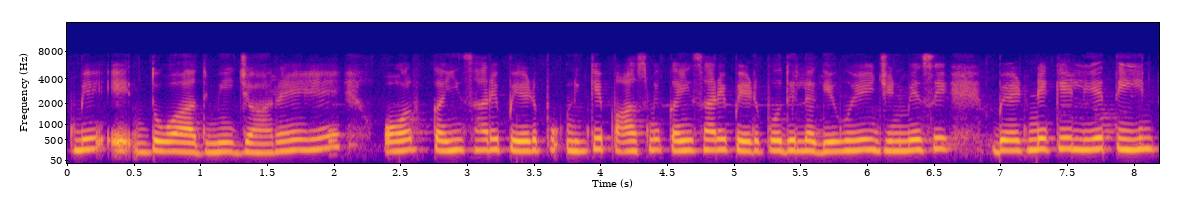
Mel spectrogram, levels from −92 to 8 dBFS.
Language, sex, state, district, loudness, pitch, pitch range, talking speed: Hindi, female, Rajasthan, Jaipur, -14 LUFS, 245 Hz, 230-255 Hz, 205 wpm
